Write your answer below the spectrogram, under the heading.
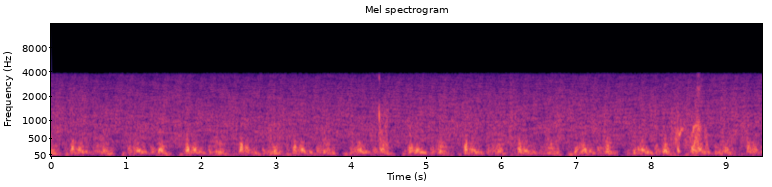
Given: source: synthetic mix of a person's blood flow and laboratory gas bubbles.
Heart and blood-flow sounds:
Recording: Doppler ultrasound of blood flow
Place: precordium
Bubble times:
4.34-4.51 s: bubbles
4.75-4.84 s: bubbles
8.24-8.78 s: bubbles
From the record:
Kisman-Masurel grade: 222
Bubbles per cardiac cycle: several, 3 to 8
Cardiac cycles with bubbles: 10 to 50%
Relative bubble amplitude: moderate (0.250 to 0.450)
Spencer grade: 2 (many but less than half of the cardiac periods contain bubble signals, singularly or in groups)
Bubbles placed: anywhere in the cardiac cycle

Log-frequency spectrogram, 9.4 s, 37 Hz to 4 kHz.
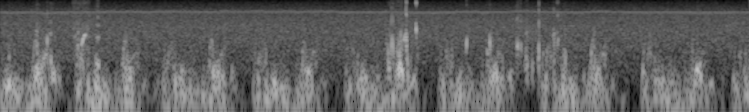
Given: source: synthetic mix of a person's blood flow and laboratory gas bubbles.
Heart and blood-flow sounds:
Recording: Doppler ultrasound of blood flow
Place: precordium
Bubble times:
0.46-0.72 s: bubbles
0.90-1.12 s: bubbles
1.18-1.27 s: bubbles
4.81-5.24 s: bubbles
5.79-5.88 s: bubbles
6.05-6.16 s: bubbles
6.43-6.77 s: bubbles
6.90-7.08 s: bubbles
From the record:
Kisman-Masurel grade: 223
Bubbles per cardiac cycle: several, 3 to 8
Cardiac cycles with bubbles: 10 to 50%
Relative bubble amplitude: loud (0.450 to 0.775)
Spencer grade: 2 (many but less than half of the cardiac periods contain bubble signals, singularly or in groups)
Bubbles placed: anywhere in the cardiac cycle

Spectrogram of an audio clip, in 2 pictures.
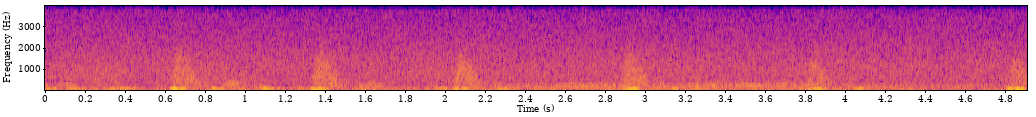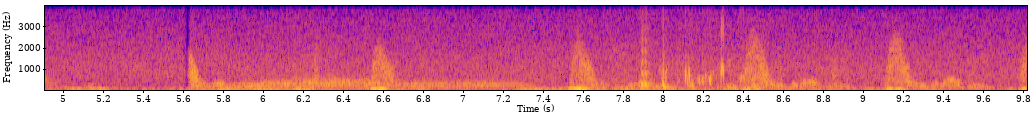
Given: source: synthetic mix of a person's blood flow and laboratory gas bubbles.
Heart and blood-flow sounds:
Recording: Doppler ultrasound of blood flow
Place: subclavian vein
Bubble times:
7.85-8.05 s: bubbles
8.08-8.55 s: bubbles
From the record:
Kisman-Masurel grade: 213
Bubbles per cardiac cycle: several, 3 to 8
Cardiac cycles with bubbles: 1 to 10%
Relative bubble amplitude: loud (0.450 to 0.775)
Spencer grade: 1 (occasional bubble signal discernible with the cardiac motion signal, with majority of cardiac periods free of bubbles)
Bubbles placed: anywhere in the cardiac cycle

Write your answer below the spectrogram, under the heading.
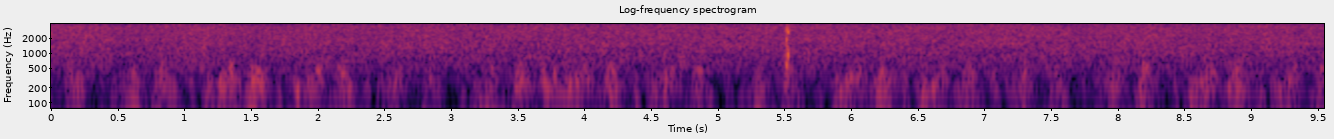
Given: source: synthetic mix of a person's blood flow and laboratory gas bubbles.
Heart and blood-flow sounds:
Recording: Doppler ultrasound of blood flow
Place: precordium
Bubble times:
3.42-3.95 s: bubbles
5.46-5.57 s: bubbles
6.02-6.11 s: bubbles
From the record:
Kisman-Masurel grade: 123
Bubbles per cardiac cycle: 1 to 2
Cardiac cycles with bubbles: 10 to 50%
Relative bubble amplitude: loud (0.450 to 0.775)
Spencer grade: 2 (many but less than half of the cardiac periods contain bubble signals, singularly or in groups)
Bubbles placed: anywhere in the cardiac cycle

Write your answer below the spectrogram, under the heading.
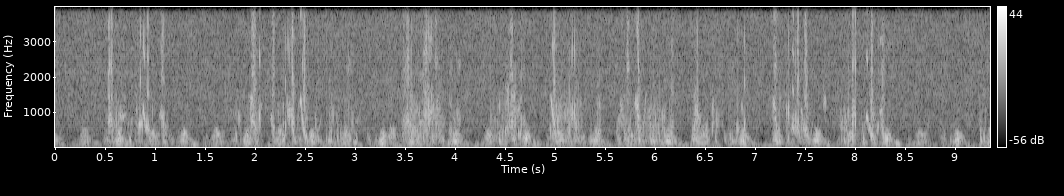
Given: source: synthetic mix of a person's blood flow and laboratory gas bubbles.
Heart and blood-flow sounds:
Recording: Doppler ultrasound of blood flow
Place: precordium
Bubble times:
0.51-1.01 s: bubbles
1.04-1.15 s: bubbles
1.78-2.08 s: bubbles
2.15-2.69 s: bubbles
2.71-3.06 s: bubbles
3.31-4.06 s: bubbles
4.35-4.71 s: bubbles
4.92-5.28 s: bubbles
5.34-5.48 s: bubbles
5.60-6.24 s: bubbles
6.34-6.94 s: bubbles
7.17-7.58 s: bubbles
7.67-7.73 s: bubbles
7.83-8.34 s: bubbles
9.22-9.36 s: bubbles
From the record:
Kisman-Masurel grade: 332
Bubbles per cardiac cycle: rolling drumbeat, 9 or more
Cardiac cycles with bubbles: 50 to 99%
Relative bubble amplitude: moderate (0.250 to 0.450)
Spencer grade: 3 (all of the cardiac periods contain showers or single bubble signals, but not dominating or overriding the cardiac motion signals)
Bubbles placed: anywhere in the cardiac cycle

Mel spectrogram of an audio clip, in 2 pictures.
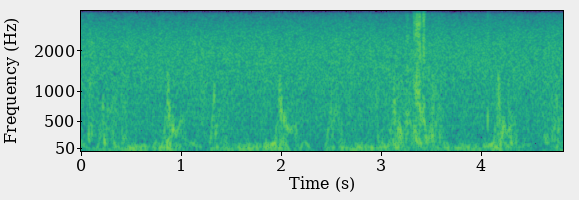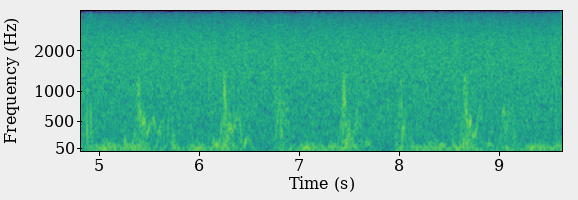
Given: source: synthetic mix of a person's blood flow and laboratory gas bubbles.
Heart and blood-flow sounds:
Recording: Doppler ultrasound of blood flow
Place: precordium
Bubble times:
0.05-0.18 s: bubbles
0.21-0.49 s: bubbles
2.94-3.65 s: bubbles
4.04-4.12 s: bubbles
4.28-4.36 s: bubbles
4.61-4.79 s: bubbles
4.87-5.01 s: bubbles
From the record:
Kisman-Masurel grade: 222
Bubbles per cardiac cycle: several, 3 to 8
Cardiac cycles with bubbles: 10 to 50%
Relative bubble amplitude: moderate (0.250 to 0.450)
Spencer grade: 2 (many but less than half of the cardiac periods contain bubble signals, singularly or in groups)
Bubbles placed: anywhere in the cardiac cycle

